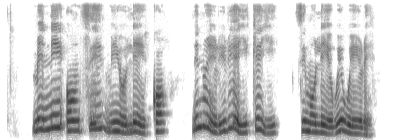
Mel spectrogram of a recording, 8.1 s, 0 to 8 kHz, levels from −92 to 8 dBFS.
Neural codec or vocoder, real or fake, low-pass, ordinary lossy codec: none; real; 7.2 kHz; none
